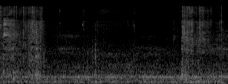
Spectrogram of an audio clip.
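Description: Faint crinkling of a plastic Ziploc bag being handled, at the start and again briefly near the end, over a faint steady hum.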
